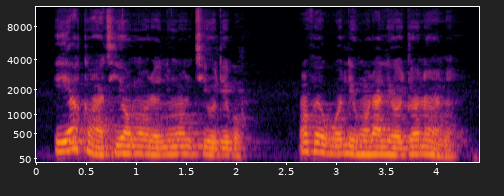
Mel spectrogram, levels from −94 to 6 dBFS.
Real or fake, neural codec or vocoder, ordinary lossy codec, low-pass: real; none; none; none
